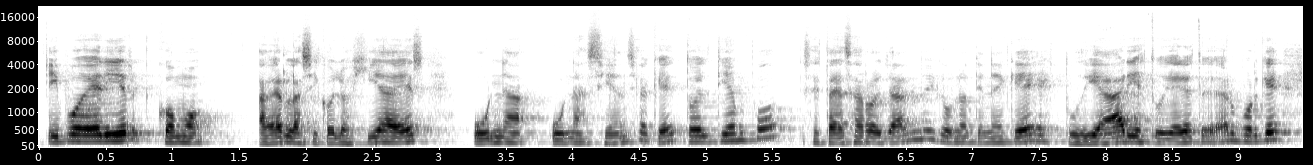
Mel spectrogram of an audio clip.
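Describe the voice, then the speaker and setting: A man's voice: a little high, moderate pace, dark tone. A man from northern Argentina with an Argentine accent, a psychologist guest in an interview, speaking reflectively and repeating words as he searches for phrasing. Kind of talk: conversational interview. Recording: echoey room.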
